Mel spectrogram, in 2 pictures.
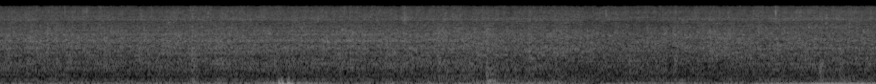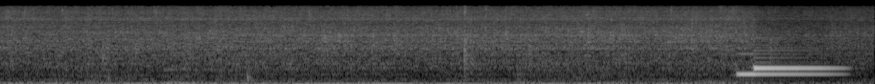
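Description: Chicken and vegetable skewers sizzling steadily as they fry in a pan, with a faint knock about a second and a half in. Near the end a short, loud two-tone beep sounds.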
